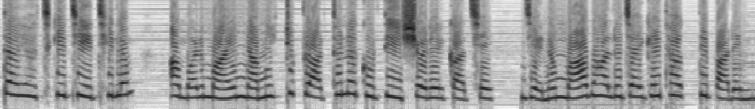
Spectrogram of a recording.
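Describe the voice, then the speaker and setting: A woman voicing a meek, sorrowful young stepdaughter in a melodramatic cartoon, pleading and gentle. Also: high-pitched, moderate pace, no room sound, soft background music, close to an everyday voice. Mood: meek, apologetic.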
